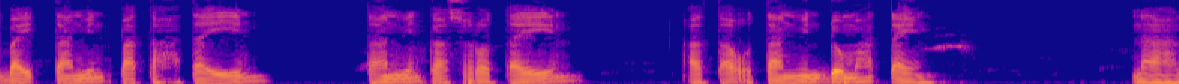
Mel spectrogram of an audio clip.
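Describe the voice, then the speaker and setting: Indonesian male recitation teacher, low dry voice, patient and repetitive, slows down for chanted examples. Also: vocal fry, darkish tone, no room sound. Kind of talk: tajwid lesson with recited examples.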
